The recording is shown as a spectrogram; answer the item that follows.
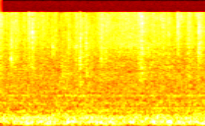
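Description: Steady commercial-kitchen background hum and hiss, with a faint trickle of clear fish consommé being poured from a small glass flask into a small glass.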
